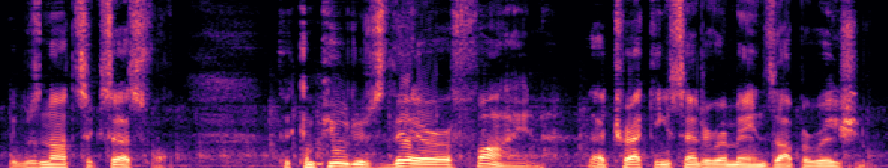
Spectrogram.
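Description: A man playing a formal, calm, reassuring elf security chief in a scripted radio interview. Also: fairly low pitch, natural voice. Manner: formal, measured official. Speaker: security official.

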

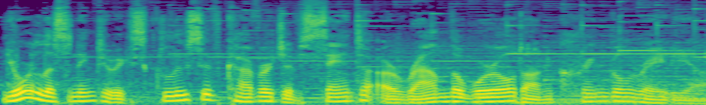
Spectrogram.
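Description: A male station announcer with a fairly low, very animated voice. He reads a scripted radio promo over prominent jingle-bell music. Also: normal speed. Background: jingle bells and music.

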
